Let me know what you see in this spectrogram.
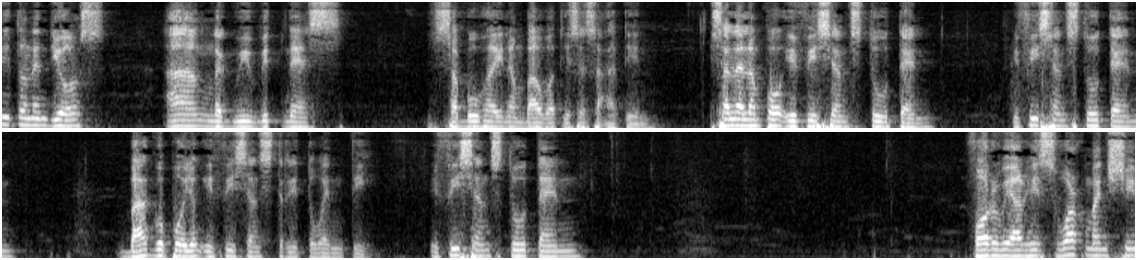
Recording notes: Recorded live January 26 2020, 9:00am.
